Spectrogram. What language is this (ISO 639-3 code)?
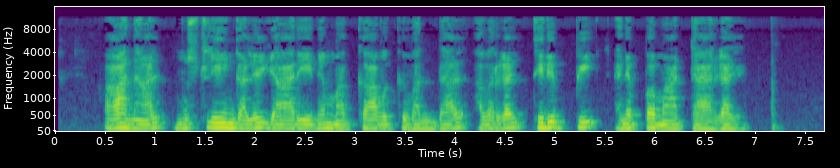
tam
